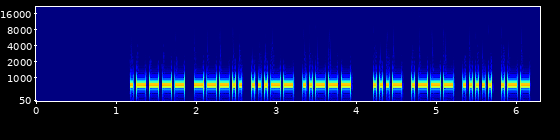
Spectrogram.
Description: Morse code, heard as a keyed tone, about 30 wpm, 700 Hz. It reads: 1832 VJ5W
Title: Worked All Europe DX Contest - QTC Exchange - 30wpm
